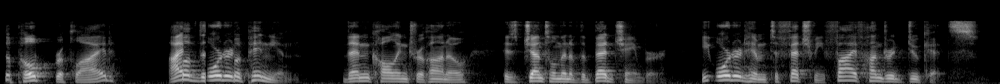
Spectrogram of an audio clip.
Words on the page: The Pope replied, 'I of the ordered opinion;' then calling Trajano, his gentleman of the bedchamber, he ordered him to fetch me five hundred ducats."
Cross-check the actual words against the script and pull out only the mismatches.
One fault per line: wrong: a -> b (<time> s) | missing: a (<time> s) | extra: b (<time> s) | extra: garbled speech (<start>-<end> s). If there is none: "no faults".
no faults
